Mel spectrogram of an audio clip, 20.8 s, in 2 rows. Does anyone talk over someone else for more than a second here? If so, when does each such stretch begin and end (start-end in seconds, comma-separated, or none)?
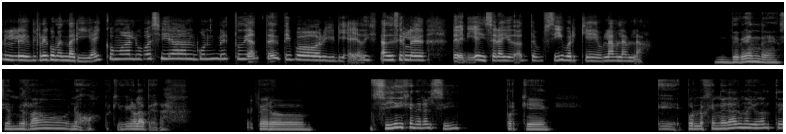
none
